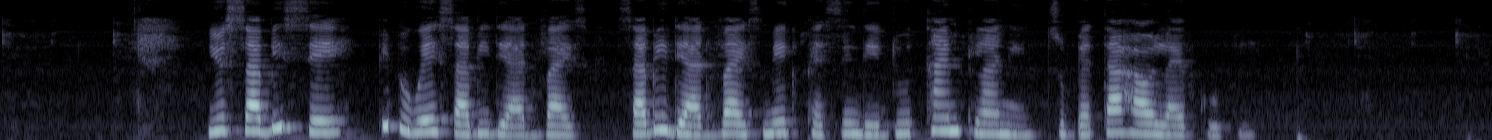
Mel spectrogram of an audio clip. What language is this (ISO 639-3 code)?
pcm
